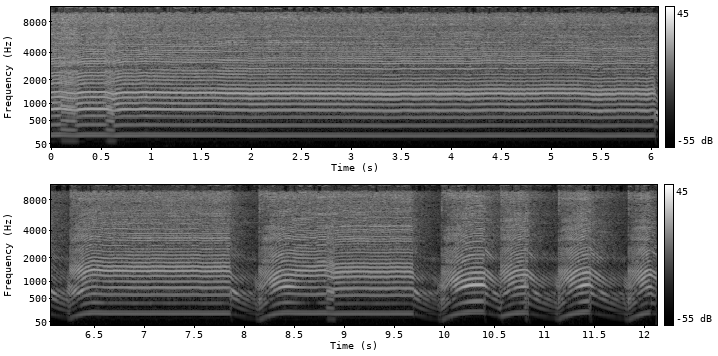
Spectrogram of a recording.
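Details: Stock chainsaw with aftermarket muffler fitted, cutting; screams at a steady high pitch, then bogs and recovers in repeated dips, sluggish pickup; running fat, over-rich mixture.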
